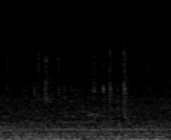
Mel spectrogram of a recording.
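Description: Computer keyboard typing: a run of irregularly spaced keystroke clicks over a steady low hum.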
